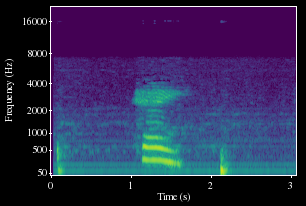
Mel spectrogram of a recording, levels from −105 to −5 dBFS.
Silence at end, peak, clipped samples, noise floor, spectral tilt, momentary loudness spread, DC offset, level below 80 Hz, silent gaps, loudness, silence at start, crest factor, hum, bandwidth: 0.85 s; -10 dBFS; under 0.1%; -57 dBFS; -9.5 dB/octave; 24 LU; under 0.1%; -46 dBFS; none; -24 LUFS; 0.05 s; 18 dB; none; 4.3 kHz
